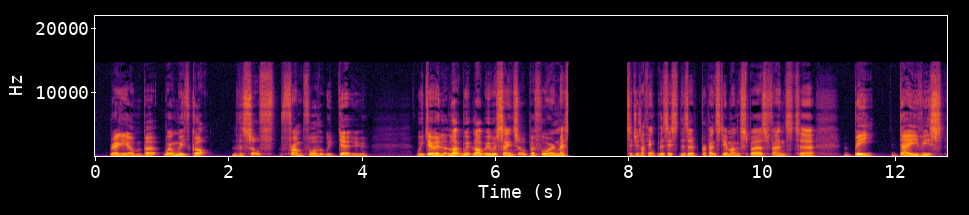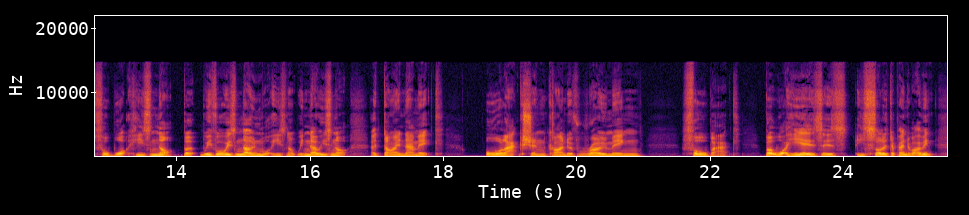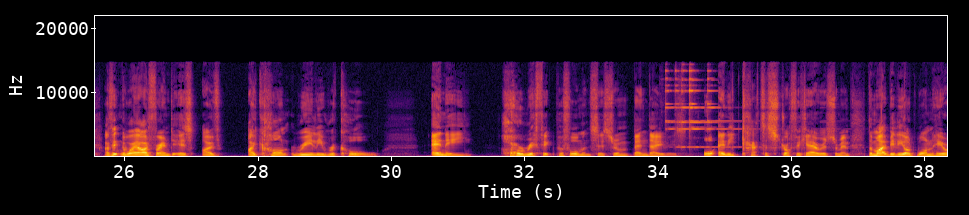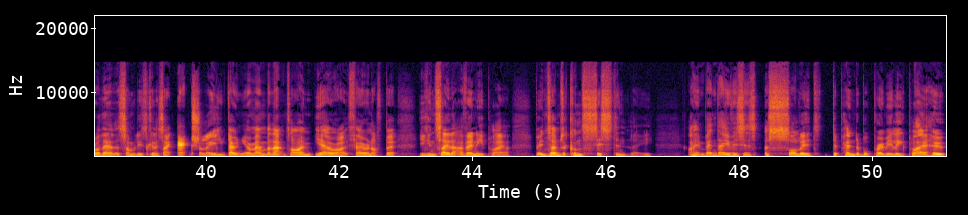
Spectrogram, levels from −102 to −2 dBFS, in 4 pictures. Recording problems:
audio freezing; at 7 s for 1 s
doorbell; noticeable; at 34 s; peak 4 dB below the speech

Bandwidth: 14.5 kHz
